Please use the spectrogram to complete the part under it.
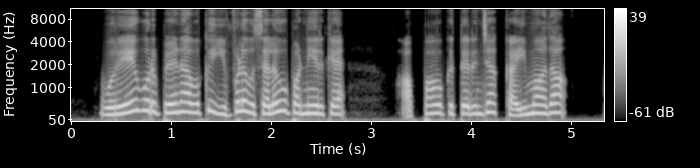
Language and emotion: Tamil, fearful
